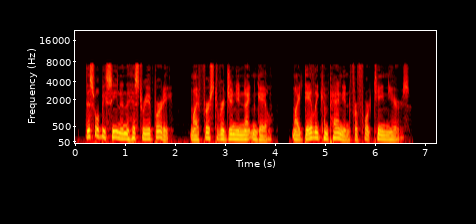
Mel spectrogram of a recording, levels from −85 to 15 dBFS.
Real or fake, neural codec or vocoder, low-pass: real; none; 7.2 kHz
